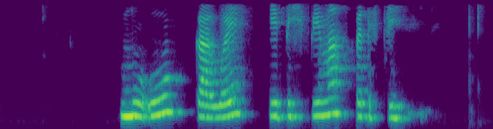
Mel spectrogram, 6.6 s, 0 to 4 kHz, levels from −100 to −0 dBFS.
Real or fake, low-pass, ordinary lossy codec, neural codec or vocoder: fake; 3.6 kHz; AAC, 24 kbps; codec, 24 kHz, 3.1 kbps, DualCodec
